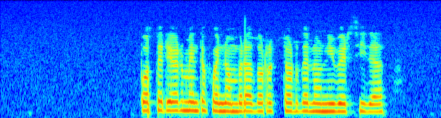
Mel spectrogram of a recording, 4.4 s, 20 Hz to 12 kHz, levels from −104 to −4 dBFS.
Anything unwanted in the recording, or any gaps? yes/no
no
